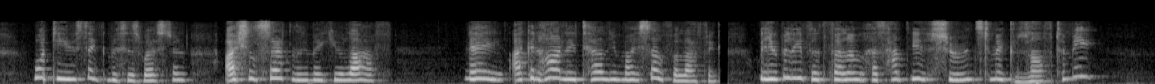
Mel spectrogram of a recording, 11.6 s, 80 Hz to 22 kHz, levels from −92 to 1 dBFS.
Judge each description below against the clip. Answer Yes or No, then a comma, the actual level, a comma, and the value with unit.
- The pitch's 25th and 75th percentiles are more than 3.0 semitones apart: No, average, 2.7 semitones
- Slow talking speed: No, average, 185 wpm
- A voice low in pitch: No, very high, 310 Hz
